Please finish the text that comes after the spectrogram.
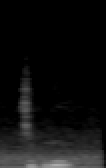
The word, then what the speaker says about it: Tupelo: Can you pronounce the name of the town again? Tupelo.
